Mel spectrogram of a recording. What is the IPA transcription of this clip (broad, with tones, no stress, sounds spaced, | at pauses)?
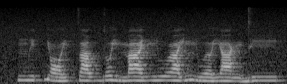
m i˧˥ t̚ j ɔː˩˧ j t̪ a˧ w d o˥˨ j m aː˧ ɲ u˧ ʋ a˧˥ j ɲ u˩ ə̯ j a˧˩ ŋ d iː˧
